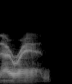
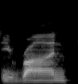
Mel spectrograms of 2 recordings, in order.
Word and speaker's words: Iran: Tyler kept saying Iran. And the reporter says, you keep mispronouncing our country's name. It's pronounced Iran.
